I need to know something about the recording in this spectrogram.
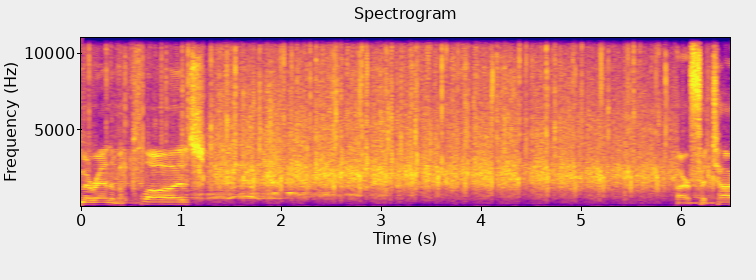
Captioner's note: attendees cheering and applauding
